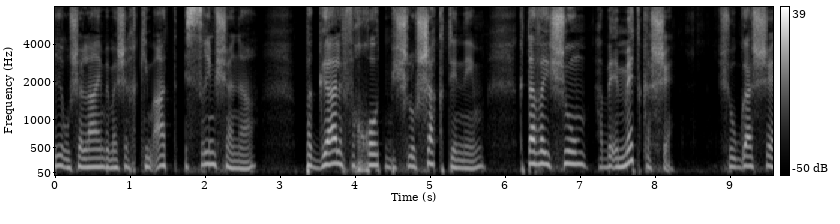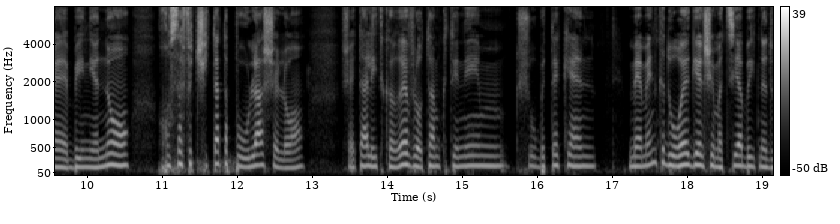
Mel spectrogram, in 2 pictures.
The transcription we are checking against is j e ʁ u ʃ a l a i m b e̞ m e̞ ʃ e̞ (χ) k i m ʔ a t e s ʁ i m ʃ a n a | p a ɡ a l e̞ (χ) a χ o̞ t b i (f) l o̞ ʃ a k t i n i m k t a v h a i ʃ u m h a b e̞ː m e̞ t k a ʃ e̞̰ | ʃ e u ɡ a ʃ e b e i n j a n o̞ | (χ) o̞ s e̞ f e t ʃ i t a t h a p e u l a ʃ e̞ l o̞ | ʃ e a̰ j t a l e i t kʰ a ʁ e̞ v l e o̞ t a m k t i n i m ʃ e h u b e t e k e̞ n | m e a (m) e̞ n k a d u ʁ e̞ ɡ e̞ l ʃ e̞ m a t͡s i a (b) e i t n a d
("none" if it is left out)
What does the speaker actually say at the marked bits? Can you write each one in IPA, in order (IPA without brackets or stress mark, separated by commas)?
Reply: χ, f, ʃ, χ, m, b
